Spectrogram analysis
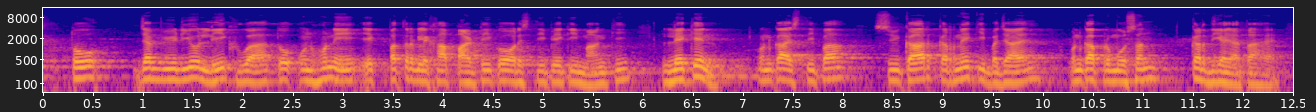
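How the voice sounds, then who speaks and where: A man presenting political news commentary in a deliberate, halting manner. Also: medium pitch. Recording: echoey room with long reverb.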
